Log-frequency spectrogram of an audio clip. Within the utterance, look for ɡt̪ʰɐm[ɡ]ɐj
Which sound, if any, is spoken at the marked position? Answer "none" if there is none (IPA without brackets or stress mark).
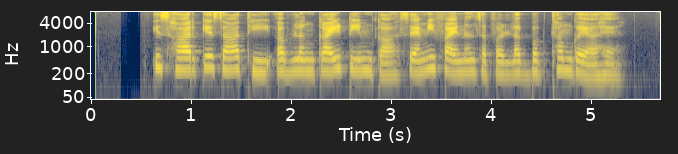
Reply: ɡ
